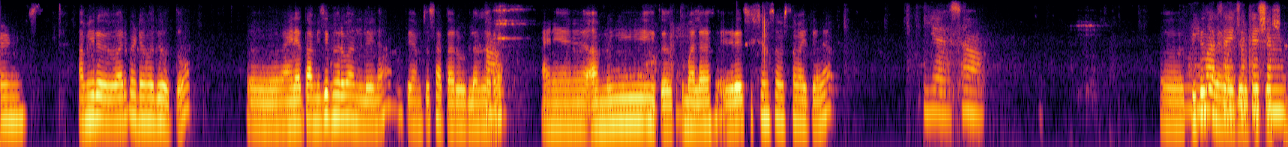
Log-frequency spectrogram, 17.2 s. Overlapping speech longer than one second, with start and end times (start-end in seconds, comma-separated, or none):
none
